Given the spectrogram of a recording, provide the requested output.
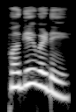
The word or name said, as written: ಪಕ್ಕೆವೆಟ್ಟ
